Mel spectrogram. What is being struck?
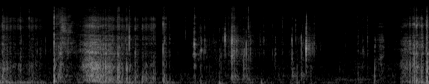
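Bar of soap scraped with a knife blade.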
